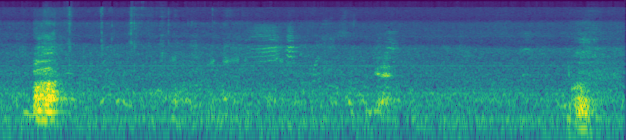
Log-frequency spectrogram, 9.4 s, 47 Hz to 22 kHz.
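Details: A female walrus at the Quebec Aquarium, June 2018, gives three low, rough snorts as she surfaces for air while swimming, each a short breathy burst, spaced several seconds apart.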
